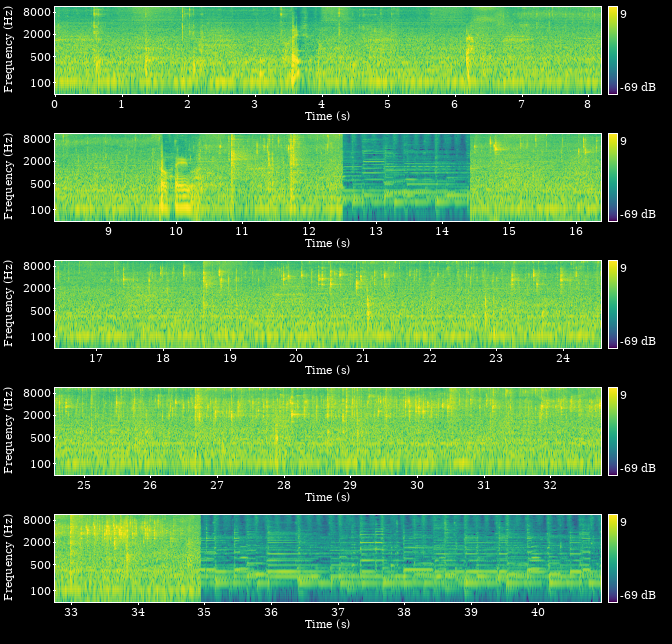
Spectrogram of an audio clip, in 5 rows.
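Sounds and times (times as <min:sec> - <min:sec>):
cheese frying in hot oil: 0:06.4 - 0:12.5, 0:14.4 - 0:35.0.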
